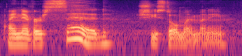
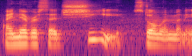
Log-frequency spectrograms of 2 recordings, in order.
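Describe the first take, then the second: First: The stress is on "said". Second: The stress is on "she".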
